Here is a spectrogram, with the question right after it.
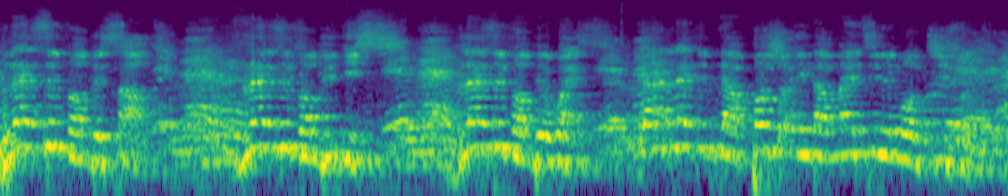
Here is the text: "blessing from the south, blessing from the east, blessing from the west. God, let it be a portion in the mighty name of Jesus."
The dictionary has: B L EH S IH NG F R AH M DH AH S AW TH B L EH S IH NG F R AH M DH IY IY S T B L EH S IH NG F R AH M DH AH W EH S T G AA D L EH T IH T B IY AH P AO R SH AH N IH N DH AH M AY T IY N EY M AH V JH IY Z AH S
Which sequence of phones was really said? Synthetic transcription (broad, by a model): L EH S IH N F R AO M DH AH S AW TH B L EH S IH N F R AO M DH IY IY S T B L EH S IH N F R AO M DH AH W EH S T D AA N L EH T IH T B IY AH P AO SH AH IH N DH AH M AY T IY N EY M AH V JH IY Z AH S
